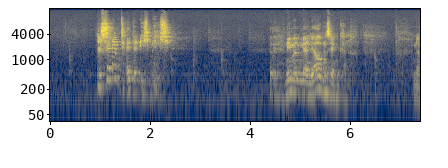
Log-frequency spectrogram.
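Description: An elderly man speaks with animation close by, in a room with a slight echo.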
